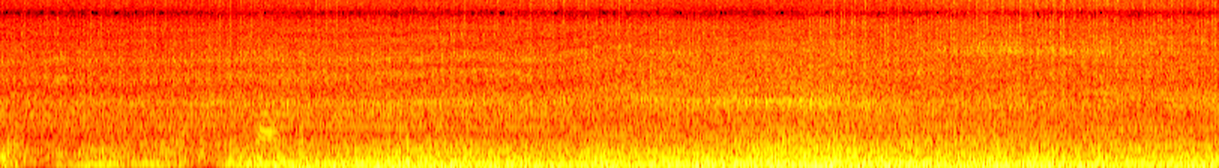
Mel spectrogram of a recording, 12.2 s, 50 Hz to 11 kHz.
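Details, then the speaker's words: Oliver 70 tractor revived after a valve adjustment: after a rough catch it settles into an even, steady low idle, much quieter than the night before. It still needs a water pump gasket. "you can hear or not but she is a lot A lot quieter than it was last night"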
